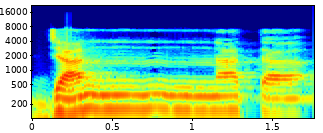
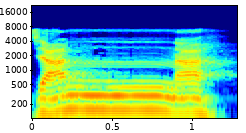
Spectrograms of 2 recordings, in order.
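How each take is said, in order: First: The word ends with a full 'ta' syllable. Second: The word ends with a soft 'h' sound. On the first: The reader continues without stopping. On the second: The reader stops at this word.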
